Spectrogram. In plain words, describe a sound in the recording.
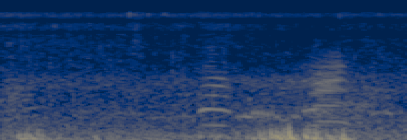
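Geese call faintly across the water.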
